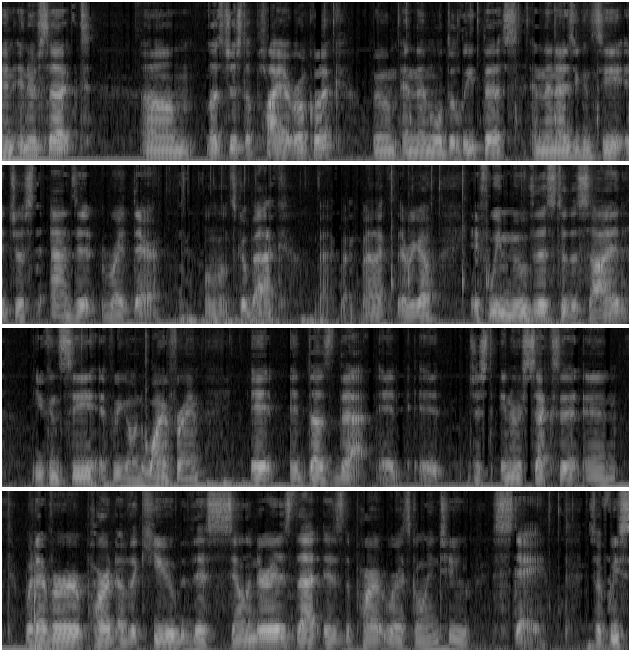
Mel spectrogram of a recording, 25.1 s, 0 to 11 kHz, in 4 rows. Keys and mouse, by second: 0.8-3.4 right drag, 3.4 click, 4.5 x, 5.3-7.8 middle drag, 8.3 ctrl+z, 8.6 ctrl+z, 9.0 ctrl+z, 9.5 ctrl+z, 10.3-12.9 drag, 11.5 g, 13.5 z, 14.7 g, 24.8 s.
